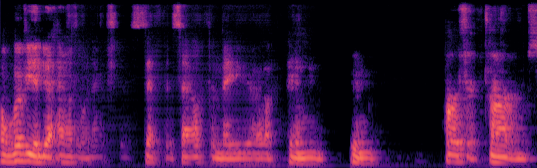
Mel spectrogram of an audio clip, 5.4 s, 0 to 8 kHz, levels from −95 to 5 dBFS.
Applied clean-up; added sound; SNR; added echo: neural mask model DeepFilterNet 3.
